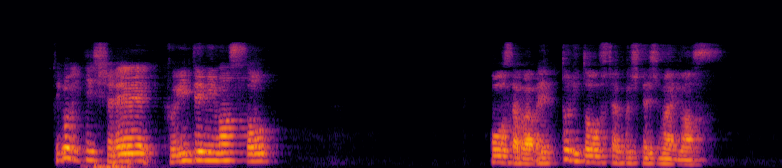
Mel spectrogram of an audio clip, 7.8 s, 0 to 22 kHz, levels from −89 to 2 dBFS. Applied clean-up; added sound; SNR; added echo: neural mask model DeepFilterNet 3.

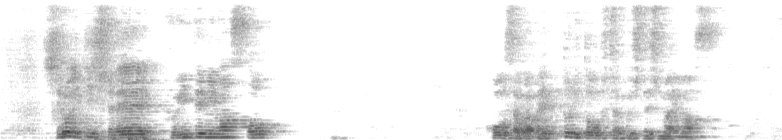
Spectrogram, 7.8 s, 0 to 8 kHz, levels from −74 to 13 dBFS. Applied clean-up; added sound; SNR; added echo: classical method WPE with log-MMSE.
